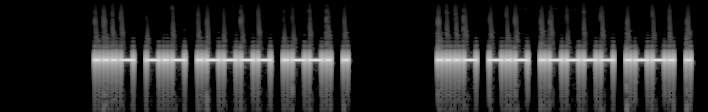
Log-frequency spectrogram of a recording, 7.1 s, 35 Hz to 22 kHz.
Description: Morse code, heard as a keyed tone, about 27 wpm, 700 Hz. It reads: VK1PE VK1PE
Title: DXCC-100 Call Signs - 5 Characters - Repeated 3x - 28wpm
